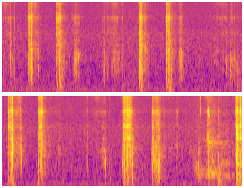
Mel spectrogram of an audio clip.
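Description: Faint, irregularly spaced short clicks and light rustles, about a dozen of them, in an otherwise near-silent room.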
